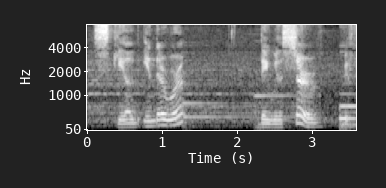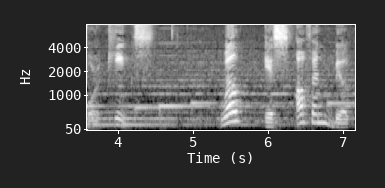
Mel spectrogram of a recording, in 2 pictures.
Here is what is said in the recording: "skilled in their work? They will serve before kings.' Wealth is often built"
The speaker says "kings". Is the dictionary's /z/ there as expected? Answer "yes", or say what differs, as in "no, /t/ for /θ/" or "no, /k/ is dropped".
no, /s/ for /z/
